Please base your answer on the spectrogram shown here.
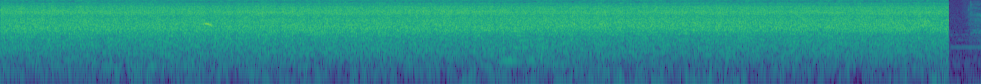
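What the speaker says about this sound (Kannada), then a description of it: "ಎಸ್ಕಲೇಟರ್ ಸ್ಟೆಪ್ ಮೂಲಕ ಮೆಟ್ರೋ ನಿಲ್ದಾಣದೊಳಗೆ ನೀರು ಹರಿದು ಬರ್ತಾ ಇದೆ" Heavy rainwater pouring down escalator steps into a flooded underground Mumbai metro station, a loud continuous rushing roar like a waterfall that holds steady and cuts off abruptly at the end.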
